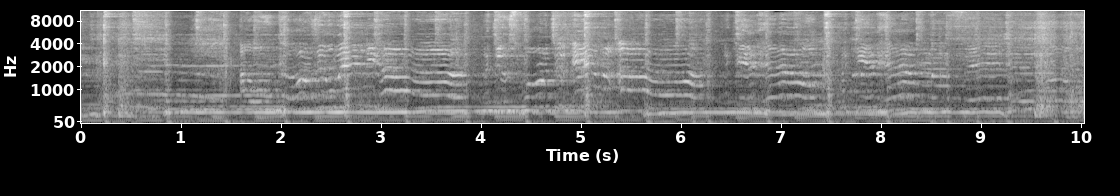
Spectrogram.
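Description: Live pop music: a woman singing lead into a microphone over a band with a steady drum beat, the melody bending over long held notes.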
